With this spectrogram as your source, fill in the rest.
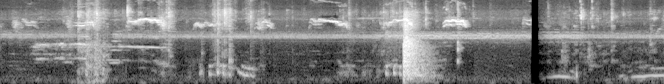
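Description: Young pigeons cooing while drying in the sun, soft repeated coos and a few calls with other birds chirping in the background, fairly quiet and close.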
